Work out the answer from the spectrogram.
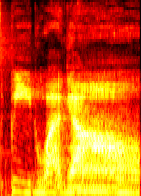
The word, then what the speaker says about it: Speedwagon: Pronounce it correctly. It's Speedwagon.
